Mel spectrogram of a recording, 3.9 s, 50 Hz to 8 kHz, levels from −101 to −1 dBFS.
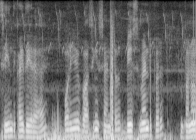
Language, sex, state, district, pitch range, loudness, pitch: Hindi, male, Chandigarh, Chandigarh, 120-140 Hz, -16 LUFS, 130 Hz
